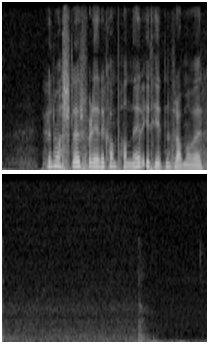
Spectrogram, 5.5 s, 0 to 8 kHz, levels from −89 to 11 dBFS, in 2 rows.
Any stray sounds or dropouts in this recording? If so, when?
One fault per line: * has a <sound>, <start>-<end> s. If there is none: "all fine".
all fine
